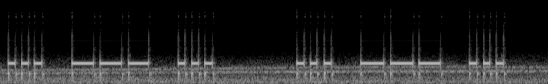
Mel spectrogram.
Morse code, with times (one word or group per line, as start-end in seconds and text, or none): 0.1-2.1 SOS
3.0-5.0 SOS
